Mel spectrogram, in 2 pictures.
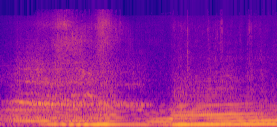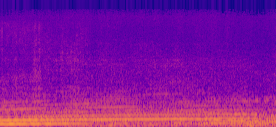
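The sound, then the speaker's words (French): A race car's engine roars on a racing circuit with strong harmonic whine, dipping in pitch as it brakes through a chicane, then climbing steadily as it accelerates away. Loud and continuous, with no voices. “Non, mais c'est pas n'importe quel moment du circuit, si vous écoutez bien. C'est la chicane.”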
